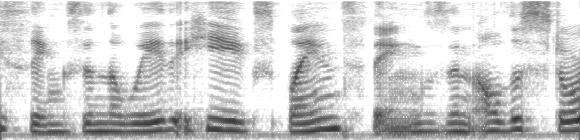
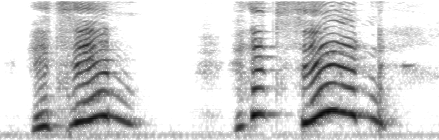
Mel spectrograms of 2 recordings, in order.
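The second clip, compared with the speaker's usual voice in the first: calm yet excited, very high, slow, drawn-out voice; 11 dB louder than usual. Retelling an overtime goal call by a broadcaster: imitating Pete, calm but excited. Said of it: "so calm but excited about it".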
